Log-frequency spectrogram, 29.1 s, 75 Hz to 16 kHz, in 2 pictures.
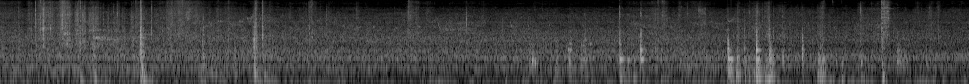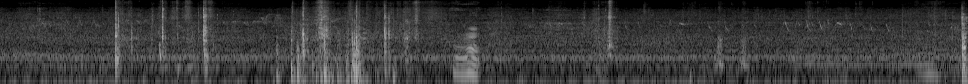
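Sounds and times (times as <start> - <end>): bees buzzing: 0.0 - 29.0
hive frames knocking and clicking: 0.2 - 21.0.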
